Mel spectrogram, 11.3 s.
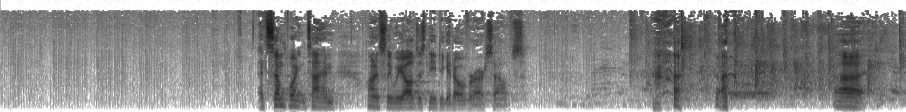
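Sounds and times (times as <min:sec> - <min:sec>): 
speech: 0:03.2 - 0:06.6, 0:08.4 - 0:09.2, 0:10.4 - 0:11.0
crowd clapping: 0:07.8 - 0:11.3
scattered voices and laughter: 0:07.9 - 0:09.4.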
